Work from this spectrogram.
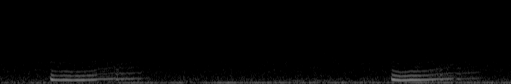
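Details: Sleeping cat Chuchu snores in Hokkaido in spring, early May. Two short, buzzy, tonal breaths sound about three and a half seconds apart, each slightly rising then flattening, above a faint low room hum.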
